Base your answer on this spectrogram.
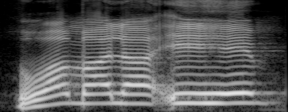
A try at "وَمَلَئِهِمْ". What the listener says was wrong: سبحان اللہ.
